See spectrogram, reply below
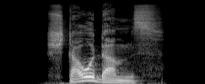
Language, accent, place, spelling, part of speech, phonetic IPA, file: German, Germany, Berlin, Staudamms, noun, [ˈʃtaʊ̯ˌdams], De-Staudamms.ogg
- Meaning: genitive singular of Staudamm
